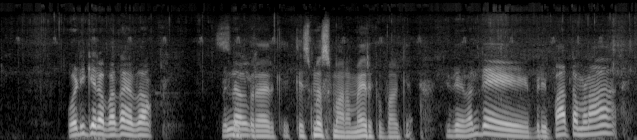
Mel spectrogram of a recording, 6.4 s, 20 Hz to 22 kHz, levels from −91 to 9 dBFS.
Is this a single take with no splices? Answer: yes; 0 cuts

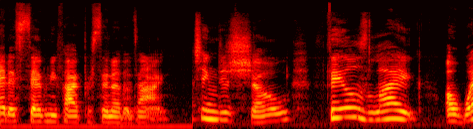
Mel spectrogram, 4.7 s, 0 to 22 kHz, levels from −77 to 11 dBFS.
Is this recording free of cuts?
no; 1 cut; at 1.7 s

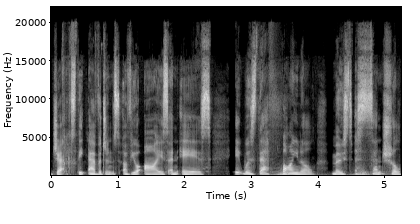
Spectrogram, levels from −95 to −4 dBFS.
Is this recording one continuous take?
yes; 0 cuts

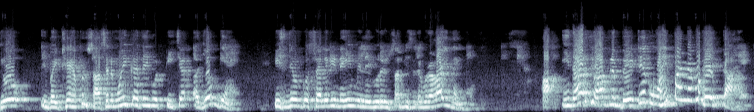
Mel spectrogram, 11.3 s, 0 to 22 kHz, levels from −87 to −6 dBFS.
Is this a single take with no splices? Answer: yes; 0 cuts

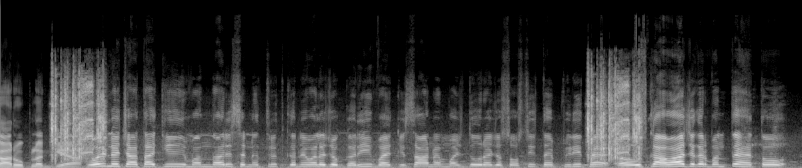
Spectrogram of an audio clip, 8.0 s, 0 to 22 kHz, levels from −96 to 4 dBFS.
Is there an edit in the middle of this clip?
yes; 2 cuts; at 0.8 s, 6.1 s

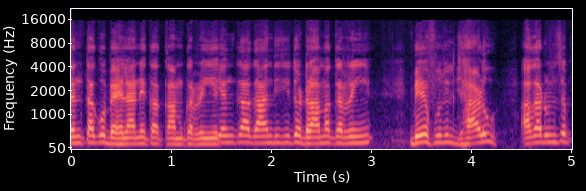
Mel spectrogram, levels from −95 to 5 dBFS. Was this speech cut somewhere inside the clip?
yes; 1 cut; at 1.5 s

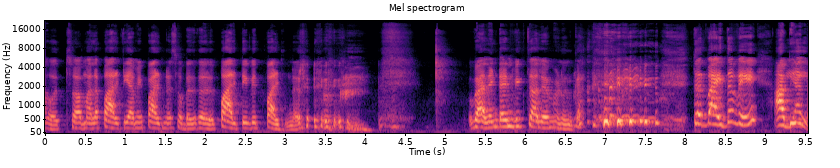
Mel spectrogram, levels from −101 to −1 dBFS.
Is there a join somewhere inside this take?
no; 0 cuts

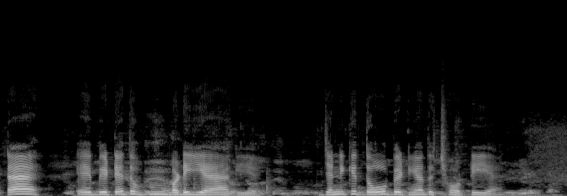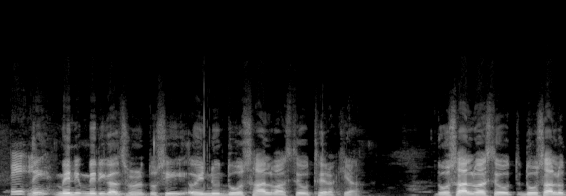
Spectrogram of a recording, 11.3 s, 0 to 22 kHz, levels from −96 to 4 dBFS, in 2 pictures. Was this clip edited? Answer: no; 0 cuts

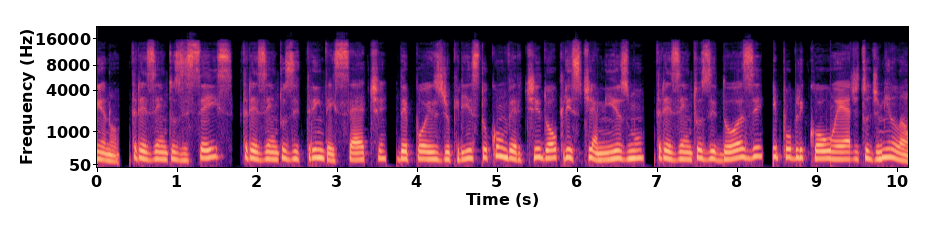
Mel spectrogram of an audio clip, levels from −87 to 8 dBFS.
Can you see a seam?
yes; 1 cut; at 8.5 s

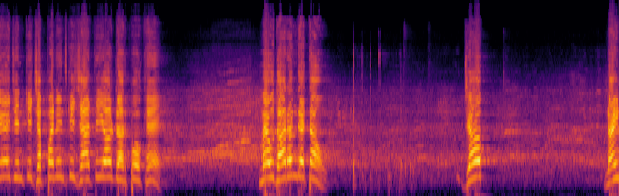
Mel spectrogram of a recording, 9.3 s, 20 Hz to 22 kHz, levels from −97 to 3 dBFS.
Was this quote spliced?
yes; 1 cut; at 3.8 s

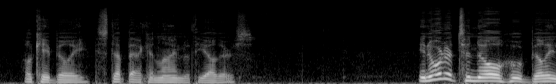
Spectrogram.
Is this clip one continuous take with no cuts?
yes; 0 cuts

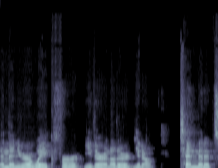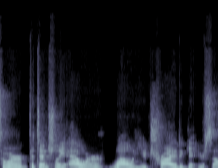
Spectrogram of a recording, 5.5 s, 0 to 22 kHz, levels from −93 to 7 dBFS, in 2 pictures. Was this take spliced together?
no; 0 cuts

